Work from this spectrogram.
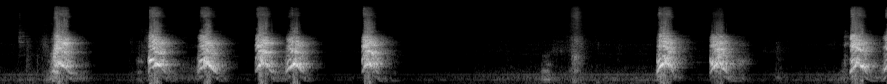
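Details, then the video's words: Rusty, a pet pup, barking at an empty food bowl; a cluster of five loud sharp barks, a short lull with soft noises, then more barks in quick pairs. "rusty barking at his bowl"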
